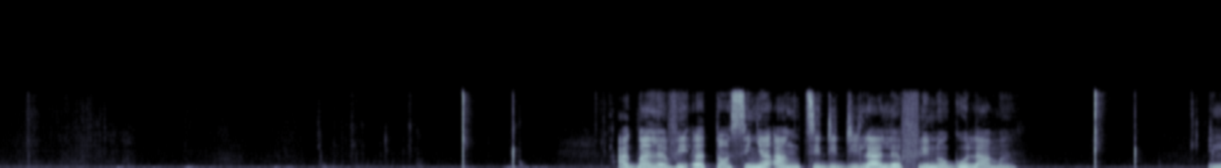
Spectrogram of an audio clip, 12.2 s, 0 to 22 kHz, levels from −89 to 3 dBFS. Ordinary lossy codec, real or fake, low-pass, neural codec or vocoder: none; fake; 9.9 kHz; vocoder, 44.1 kHz, 128 mel bands, Pupu-Vocoder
